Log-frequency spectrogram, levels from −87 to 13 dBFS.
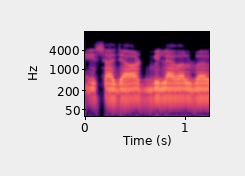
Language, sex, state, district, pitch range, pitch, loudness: Bhojpuri, male, Bihar, Saran, 115-120 Hz, 115 Hz, -14 LUFS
